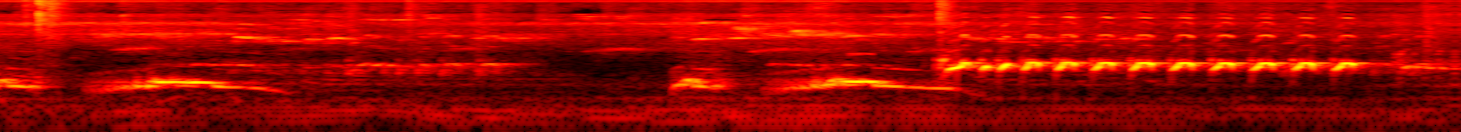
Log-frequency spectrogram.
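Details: Zebra dove of local stock sings to prompt other doves: two low rolling coos with falling endings, followed by a rapid run of about a dozen quick, evenly spaced higher notes.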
